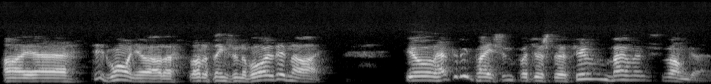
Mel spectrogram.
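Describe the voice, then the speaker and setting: An actor playing a brusque, self-assured British newspaper owner in a 1980 radio soap. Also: male voice, a little high, lively intonation, normal speed, bright, forceful tone, heavily acted. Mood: curt. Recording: dull 1980 radio recording.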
